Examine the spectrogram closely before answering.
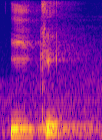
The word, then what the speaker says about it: ike: Ike. Please pay attention to the sound. If you don't pronounce it this way, it will mean something else.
